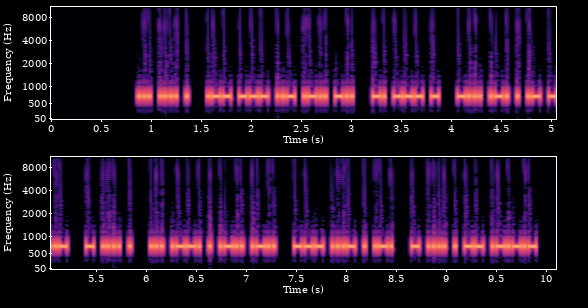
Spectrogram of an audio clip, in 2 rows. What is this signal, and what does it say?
Morse code, heard as a keyed tone, about 46 wpm, 700 Hz. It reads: SHE WOULD NOT BREAK THE SPELL OVER THEM.
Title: Sentences from Top 1000 Words - Review Part 6 - 45wpm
